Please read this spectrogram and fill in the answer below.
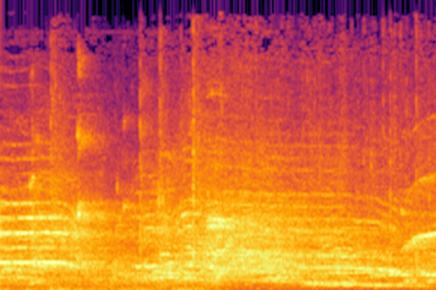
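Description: Volleyball rally on a hardwood gym floor: athletic shoes squeaking as players move, over players' calls and spectators' voices.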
